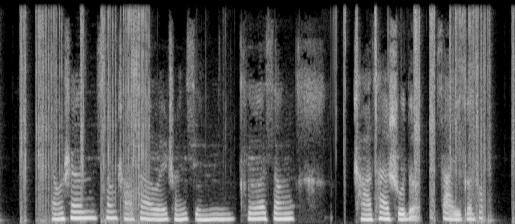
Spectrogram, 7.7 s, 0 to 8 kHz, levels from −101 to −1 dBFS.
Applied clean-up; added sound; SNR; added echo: none; Packing tape, duct tape; 14 dB; none.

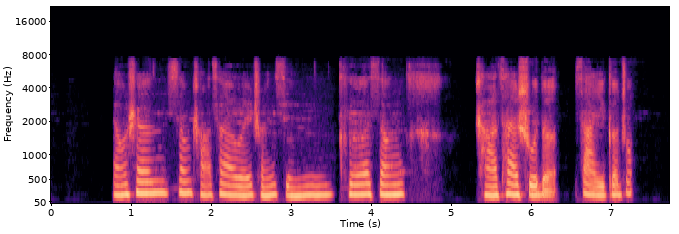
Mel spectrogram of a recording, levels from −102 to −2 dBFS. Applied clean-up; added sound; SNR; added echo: none; none; none; none.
